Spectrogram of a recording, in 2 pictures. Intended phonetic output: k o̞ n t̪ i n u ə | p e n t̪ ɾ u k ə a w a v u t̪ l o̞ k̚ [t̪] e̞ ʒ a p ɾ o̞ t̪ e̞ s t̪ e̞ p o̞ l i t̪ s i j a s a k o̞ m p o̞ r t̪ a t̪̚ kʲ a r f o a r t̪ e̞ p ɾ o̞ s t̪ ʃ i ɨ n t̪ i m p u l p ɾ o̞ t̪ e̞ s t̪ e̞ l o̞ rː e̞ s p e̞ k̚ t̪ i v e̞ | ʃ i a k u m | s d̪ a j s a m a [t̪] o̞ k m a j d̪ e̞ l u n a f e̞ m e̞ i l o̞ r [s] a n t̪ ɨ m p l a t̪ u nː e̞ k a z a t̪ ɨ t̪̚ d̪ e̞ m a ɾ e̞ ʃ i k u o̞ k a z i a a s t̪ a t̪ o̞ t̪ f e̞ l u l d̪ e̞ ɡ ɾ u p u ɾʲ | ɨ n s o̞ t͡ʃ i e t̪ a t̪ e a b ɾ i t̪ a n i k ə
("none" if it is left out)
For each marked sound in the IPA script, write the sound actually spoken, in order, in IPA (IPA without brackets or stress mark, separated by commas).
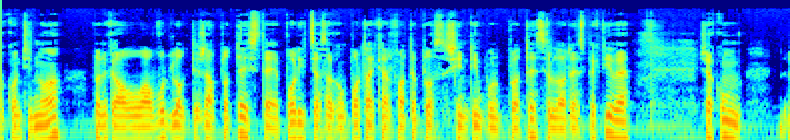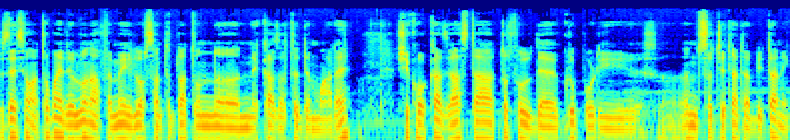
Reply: d̪, t̪, s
